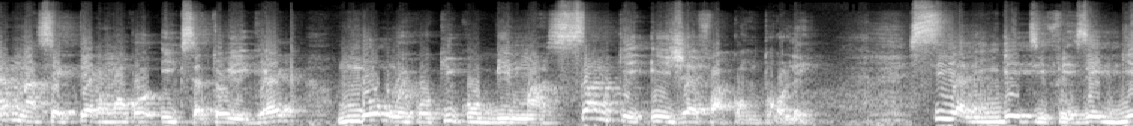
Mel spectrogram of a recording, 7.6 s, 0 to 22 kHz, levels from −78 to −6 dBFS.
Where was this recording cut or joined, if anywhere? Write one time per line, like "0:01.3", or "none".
0:05.8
